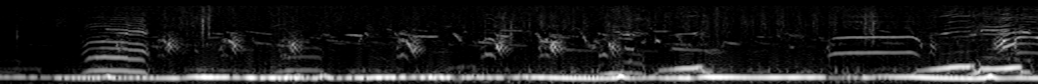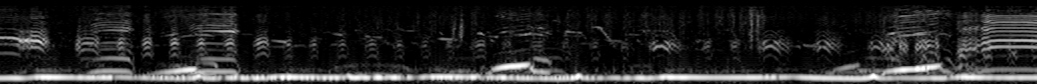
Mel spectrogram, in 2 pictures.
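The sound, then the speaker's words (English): Prairie chickens, an endangered species, booming in their mating ritual, played from Maya Lin's What is Missing? Listening Cone in San Francisco: a continuous low, hollow hum droning throughout, overlaid with frequent sharp cackles, whoops and high chattering calls from several birds, loud and steady for the whole stretch. “Hear from What is Missing, a little bit of this one's an endangered species, one of those, the sound of which comes from the cone, the mating ritual called booming of the prairie chicken.”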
